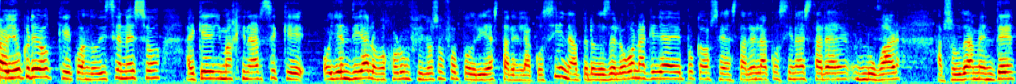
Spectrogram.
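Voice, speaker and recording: A woman speaks at a very fast pace. Her pitch is fairly high and her intonation fairly even. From Spain. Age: 60s. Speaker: philosophy professor. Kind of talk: radio interview. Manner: hesitant, thinking aloud.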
